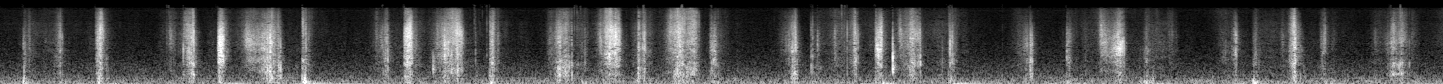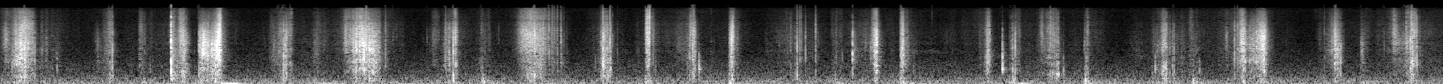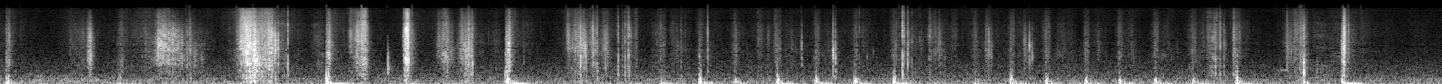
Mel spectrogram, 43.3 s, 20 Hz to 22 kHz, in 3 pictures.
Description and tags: paving 03b slippers shuffle tap
Shuffling on pavement tiles: slippers. Recorded with a ZOOM H2 in a basement of a house: a wooden container filled with earth onto which three larger paving slabs were placed. Normalized with Audacity.
steps, footstep, step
